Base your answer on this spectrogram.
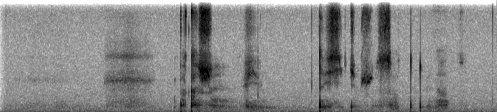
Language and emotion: Russian, neutral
